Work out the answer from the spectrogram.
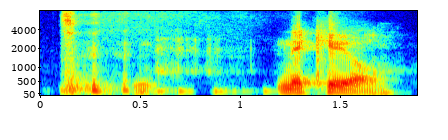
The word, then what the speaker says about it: N'Keal: How do I pronounce it? Nikhil.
